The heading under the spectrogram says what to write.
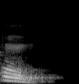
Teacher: तो ओम का उच्चारण करने में इन ए आ की तुलना में अपन को ज्यादा समय लगता है, 3 गुना समय लगता है।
